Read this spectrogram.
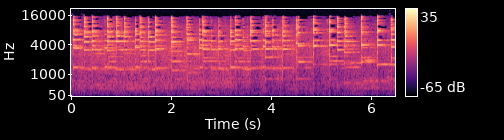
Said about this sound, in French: Le train est équipé de baguettes sur les côtés qui frappent des verres plus ou moins remplis d'eau disposés le long des voies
